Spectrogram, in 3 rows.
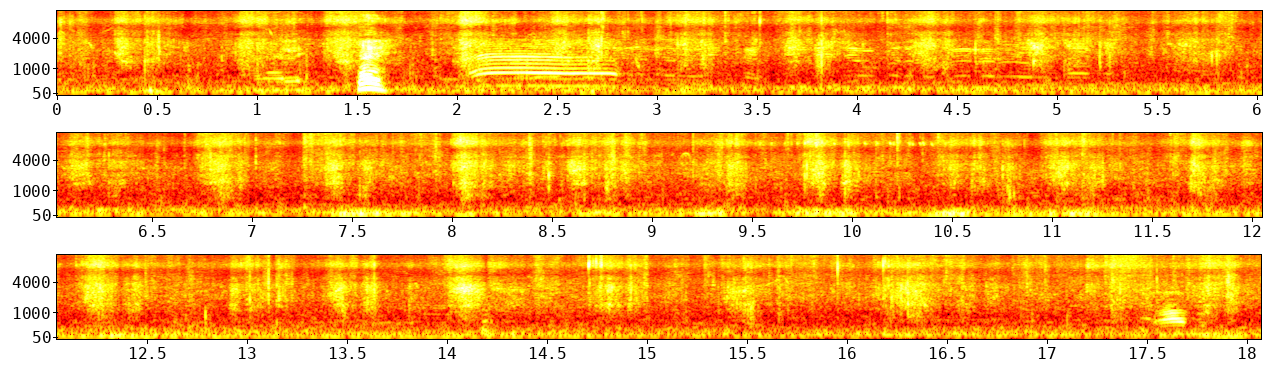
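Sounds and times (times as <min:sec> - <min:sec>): footsteps on grass: 0:00.0 - 0:18.0
low rumbles on microphone: 0:04.8 - 0:15.8.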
